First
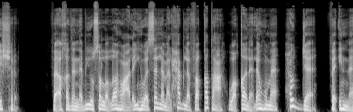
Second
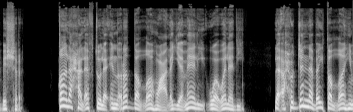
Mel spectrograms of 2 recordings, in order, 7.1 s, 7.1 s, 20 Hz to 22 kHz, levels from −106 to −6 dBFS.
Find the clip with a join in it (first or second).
first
